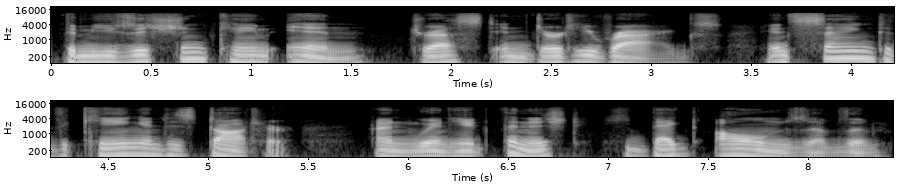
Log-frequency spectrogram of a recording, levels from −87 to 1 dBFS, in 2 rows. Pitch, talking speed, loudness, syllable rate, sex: 110 Hz, 185 wpm, -21 LUFS, 4.6 syllables/s, male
